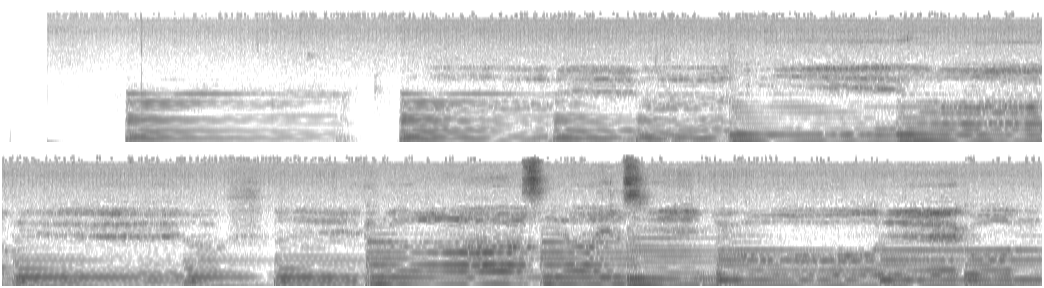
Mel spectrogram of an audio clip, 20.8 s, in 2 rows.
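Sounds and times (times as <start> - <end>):
bass voices singing: 4.1 - 20.7.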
